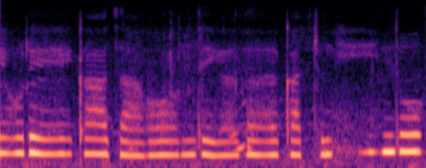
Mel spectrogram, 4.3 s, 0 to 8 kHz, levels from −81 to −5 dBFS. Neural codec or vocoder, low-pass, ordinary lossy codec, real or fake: none; 7.2 kHz; MP3, 64 kbps; real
